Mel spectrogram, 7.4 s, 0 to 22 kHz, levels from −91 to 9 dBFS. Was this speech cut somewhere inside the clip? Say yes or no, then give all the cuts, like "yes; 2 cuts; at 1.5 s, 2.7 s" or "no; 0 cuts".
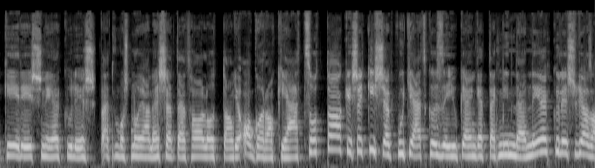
yes; 2 cuts; at 1.6 s, 2.9 s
